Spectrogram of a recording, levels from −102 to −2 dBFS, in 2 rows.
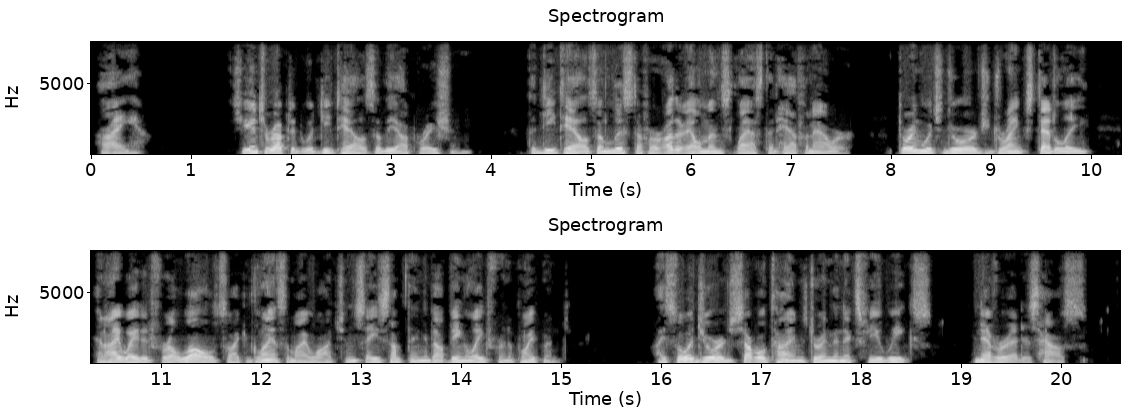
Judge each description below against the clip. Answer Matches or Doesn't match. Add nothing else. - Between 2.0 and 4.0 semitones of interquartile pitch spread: Matches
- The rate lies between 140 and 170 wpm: Doesn't match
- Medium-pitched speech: Doesn't match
